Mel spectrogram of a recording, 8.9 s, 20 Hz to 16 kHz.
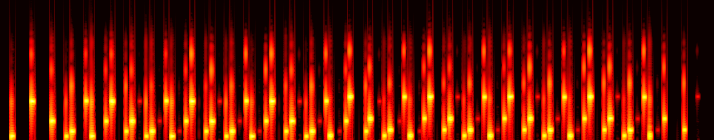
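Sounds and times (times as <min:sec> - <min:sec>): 
cheap rhythm box beat: 0:00.1 - 0:08.8.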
